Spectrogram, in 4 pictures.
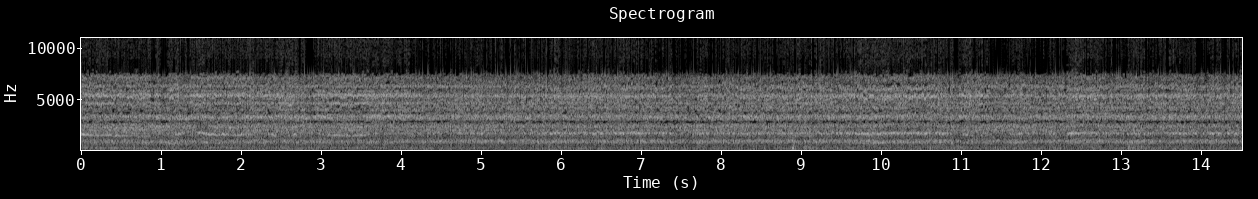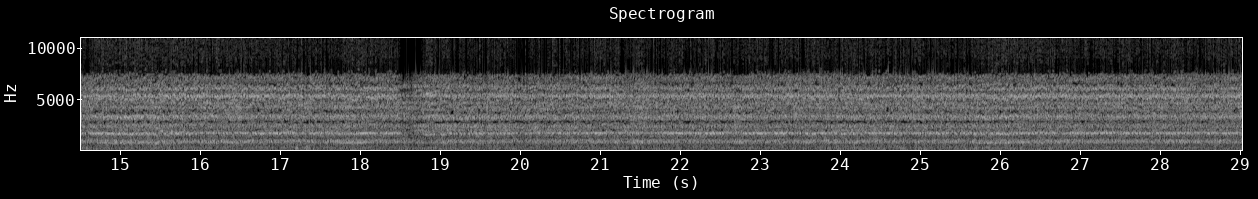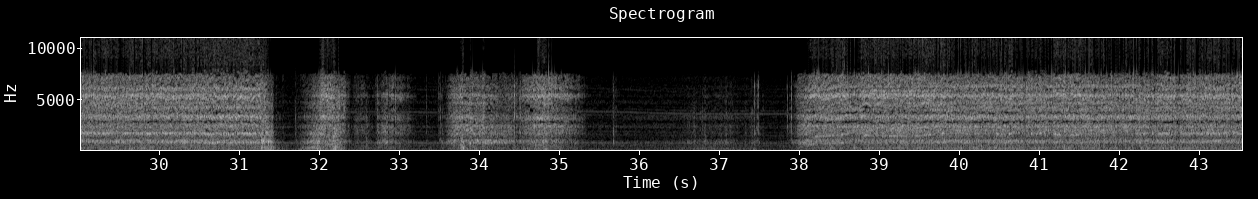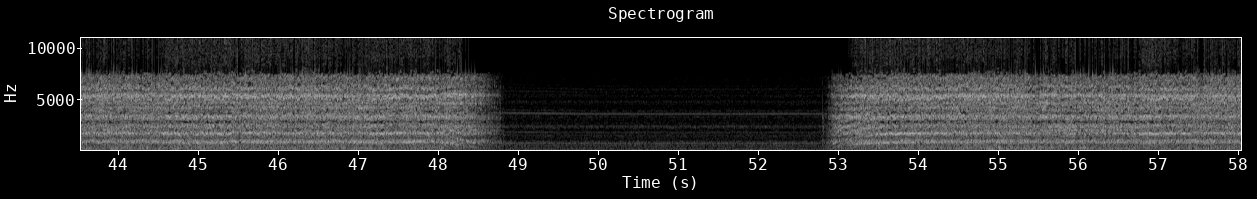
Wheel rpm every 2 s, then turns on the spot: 220, 220, 230, 240, 230, 230, 230, 220, 230, 230, 230, 230, 230, 230, 230, 180, 50, 40, 10, 180, 230, 230, 230, 230, 40, 0, 70, 230, 230.
none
